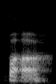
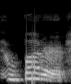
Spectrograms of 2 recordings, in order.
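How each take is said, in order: First: "butter" with the T swallowed; T dropped in butter. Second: Said in the usual way. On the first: Shown as a demonstration. Explaining British speech to viewers, T dropped in "butter". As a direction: say "butter" as "buh-uh", no T sound. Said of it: "you replace the T's with".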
